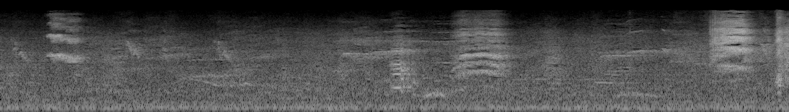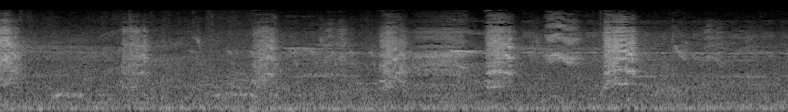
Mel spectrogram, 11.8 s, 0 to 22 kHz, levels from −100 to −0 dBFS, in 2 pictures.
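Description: Everyday sound recording, no technical faults detected anywhere in the clip.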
